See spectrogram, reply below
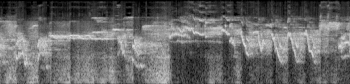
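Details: Cucak keling birdsong, loud and busy: overlapping bright whistles and rapid chattering trills sweep high, with dense layered phrases throughout and a faint low hum beneath.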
